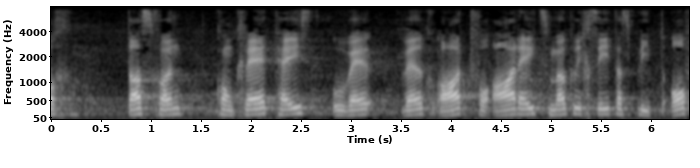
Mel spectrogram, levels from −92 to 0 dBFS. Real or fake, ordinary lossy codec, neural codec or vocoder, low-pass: real; MP3, 32 kbps; none; 7.2 kHz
